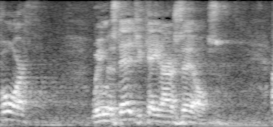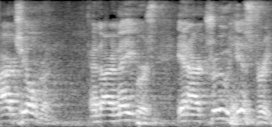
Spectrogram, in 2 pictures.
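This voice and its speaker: A man talks at a moderate pace with a fairly high pitch. There is noticeable background noise. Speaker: pastor. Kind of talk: rally speech, rousing political and religious oratory. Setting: outdoor rally to a crowd. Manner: forceful, emphatic, declamatory.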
